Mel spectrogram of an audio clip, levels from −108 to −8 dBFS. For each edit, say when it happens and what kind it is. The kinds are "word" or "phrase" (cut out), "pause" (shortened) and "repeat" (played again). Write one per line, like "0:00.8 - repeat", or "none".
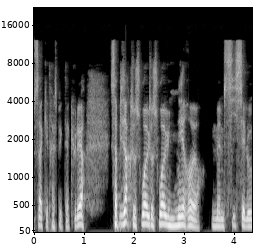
0:01.7 - word
0:02.3 - repeat
0:03.5 - pause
